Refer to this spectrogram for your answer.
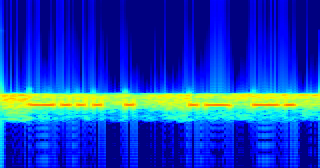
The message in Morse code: BE AN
